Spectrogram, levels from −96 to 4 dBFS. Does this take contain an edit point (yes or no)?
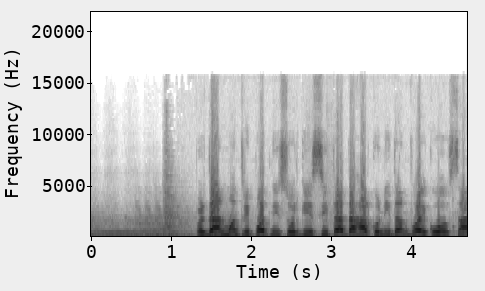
yes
